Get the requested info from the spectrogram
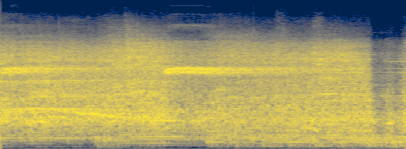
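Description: Ice hockey arena crowd noise with music over the public-address system during a goal celebration. A steady high-pitched tone sounds twice, the second time for about a second and a half, and the sound breaks off abruptly near the end.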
